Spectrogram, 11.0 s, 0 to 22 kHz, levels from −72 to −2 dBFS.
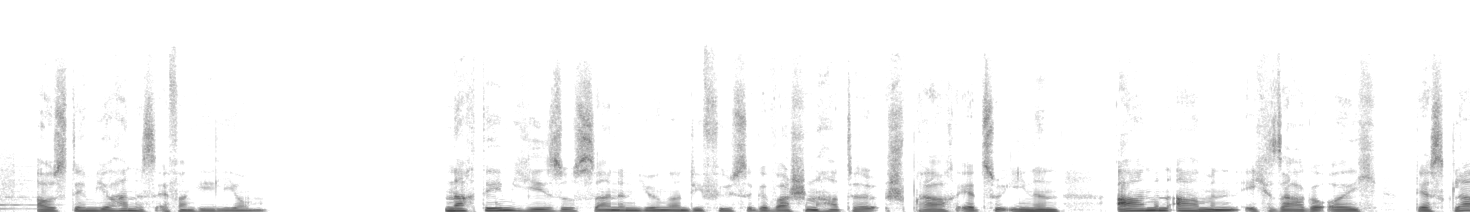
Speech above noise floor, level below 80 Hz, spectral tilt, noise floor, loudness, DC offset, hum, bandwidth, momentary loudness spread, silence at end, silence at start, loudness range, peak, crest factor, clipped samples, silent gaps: over 59 dB; -76 dBFS; -5.5 dB/octave; under -90 dBFS; -32 LUFS; under 0.1%; none; 16.5 kHz; 8 LU; 0 s; 0 s; 4 LU; -14 dBFS; 18 dB; under 0.1%; 2.10-3.11 s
